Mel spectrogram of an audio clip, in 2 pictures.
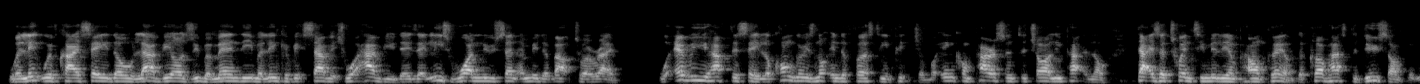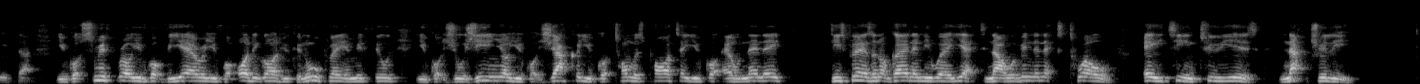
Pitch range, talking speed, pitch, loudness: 145-170 Hz, 210 wpm, 155 Hz, -23 LUFS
